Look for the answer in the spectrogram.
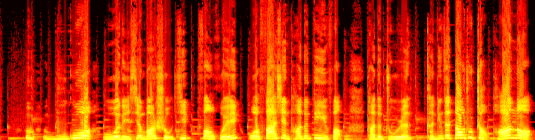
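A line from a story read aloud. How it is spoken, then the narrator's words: Loud answer. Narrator (Chinese): 布鲁诺大声的回答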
